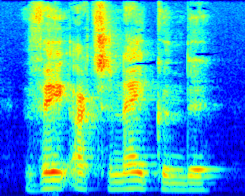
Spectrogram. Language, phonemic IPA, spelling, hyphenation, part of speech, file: Dutch, /veː.ɑrt.səˈnɛi̯ˌkʏn.də/, veeartsenijkunde, vee‧art‧se‧nij‧kun‧de, noun, Nl-veeartsenijkunde.ogg
- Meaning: veterinary medicine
